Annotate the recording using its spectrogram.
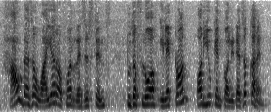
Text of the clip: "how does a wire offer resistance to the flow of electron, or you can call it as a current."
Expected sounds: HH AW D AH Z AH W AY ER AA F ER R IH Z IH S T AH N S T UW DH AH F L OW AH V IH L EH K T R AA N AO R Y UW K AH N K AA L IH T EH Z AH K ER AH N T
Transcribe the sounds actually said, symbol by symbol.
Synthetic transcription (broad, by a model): HH AW D AH Z AH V AY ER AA F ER R IH Z IH S T AH N S T UW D AH F L OW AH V IH L EH K T R AA N AO R Y UW K AH N K AA L IH T EH Z AH K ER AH N T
